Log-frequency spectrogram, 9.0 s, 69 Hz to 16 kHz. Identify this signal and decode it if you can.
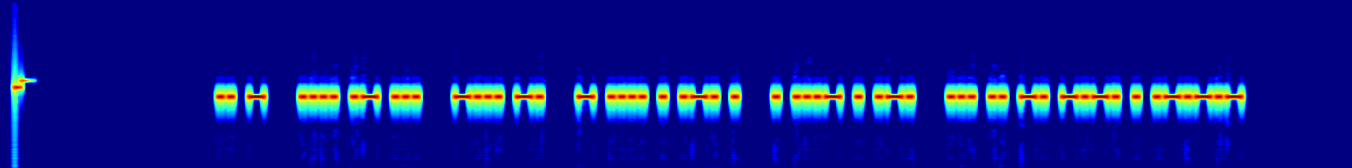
Morse code, heard as a keyed tone, about 36 wpm, 700 Hz. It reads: IT HAS BN THERE EVER SINCE.
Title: Sentences from Top 400 Words and Abbreviations 35wpm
